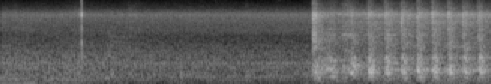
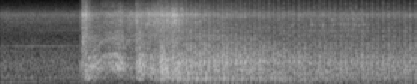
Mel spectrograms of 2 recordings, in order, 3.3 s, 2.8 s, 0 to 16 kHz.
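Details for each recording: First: Mercedes-Benz E220 that suddenly would not start, with no 5V sensor supply at key-on, cranked after unplugging the boost pressure sensor connector; about six seconds of steady starter cranking that never fires; cranks but no start. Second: Mercedes-Benz E220 after unplugging the oxygen sensor connector whose wiring was pinched by the cover during an oil change, shorting the 5V ECU sensor supply; short crank, engine catches and settles into steady even idle; normal start after fix.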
